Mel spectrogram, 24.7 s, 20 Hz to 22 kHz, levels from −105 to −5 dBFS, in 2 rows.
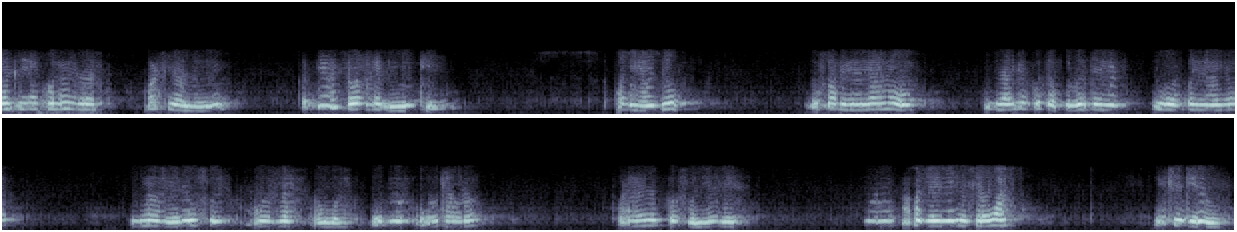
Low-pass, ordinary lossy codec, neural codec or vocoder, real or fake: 3.6 kHz; Opus, 16 kbps; codec, 16 kHz in and 24 kHz out, 0.6 kbps, FireRedTTS-2 codec; fake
